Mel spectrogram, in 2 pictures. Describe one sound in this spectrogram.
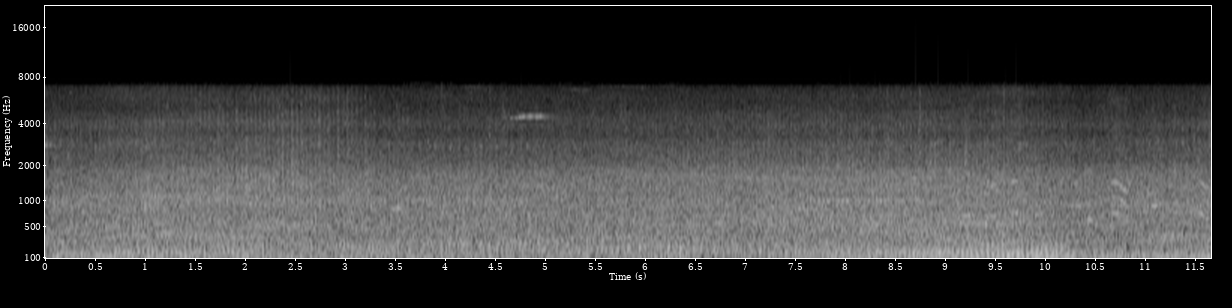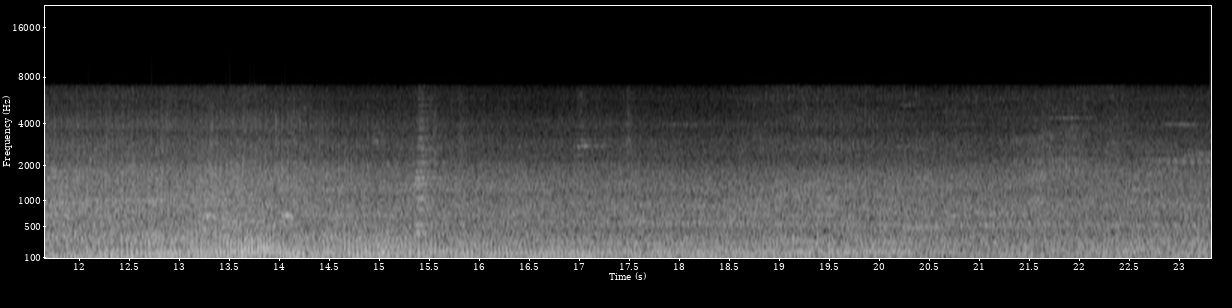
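A vehicle engine rumbles steadily close by.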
